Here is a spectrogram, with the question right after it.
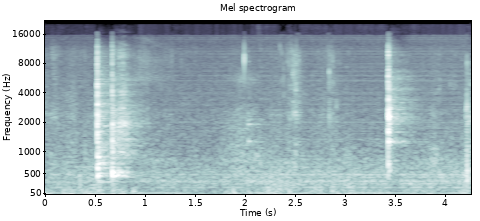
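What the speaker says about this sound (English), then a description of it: "I'm gonna put the vegetable noodle mixture on the bottom and top with my steak that I already have done" Vegetable noodle mixture spooned into meal prep dishes for a beef recipe, with a few sharp clinks of utensil against dish and soft, wet scraping between them, close and quiet.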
